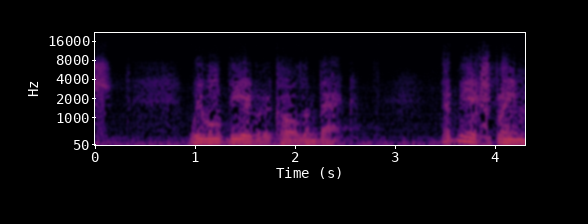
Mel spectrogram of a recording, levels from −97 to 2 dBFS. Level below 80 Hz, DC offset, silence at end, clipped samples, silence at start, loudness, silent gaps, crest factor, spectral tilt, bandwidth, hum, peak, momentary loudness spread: -70 dBFS; under 0.1%; 0 s; under 0.1%; 0 s; -51 LUFS; none; 16 dB; -5 dB/octave; 16 kHz; none; -36 dBFS; 20 LU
